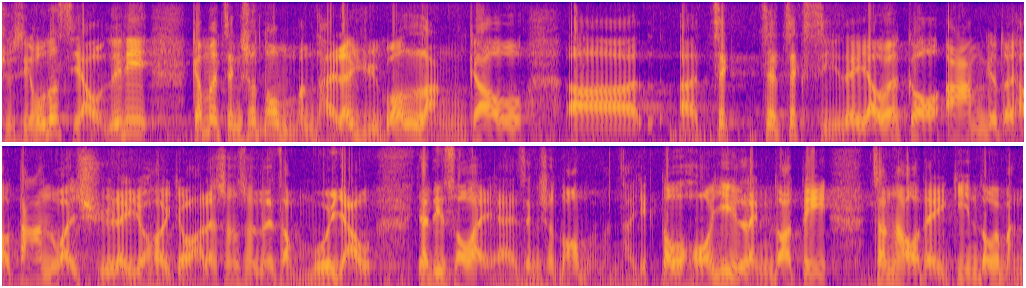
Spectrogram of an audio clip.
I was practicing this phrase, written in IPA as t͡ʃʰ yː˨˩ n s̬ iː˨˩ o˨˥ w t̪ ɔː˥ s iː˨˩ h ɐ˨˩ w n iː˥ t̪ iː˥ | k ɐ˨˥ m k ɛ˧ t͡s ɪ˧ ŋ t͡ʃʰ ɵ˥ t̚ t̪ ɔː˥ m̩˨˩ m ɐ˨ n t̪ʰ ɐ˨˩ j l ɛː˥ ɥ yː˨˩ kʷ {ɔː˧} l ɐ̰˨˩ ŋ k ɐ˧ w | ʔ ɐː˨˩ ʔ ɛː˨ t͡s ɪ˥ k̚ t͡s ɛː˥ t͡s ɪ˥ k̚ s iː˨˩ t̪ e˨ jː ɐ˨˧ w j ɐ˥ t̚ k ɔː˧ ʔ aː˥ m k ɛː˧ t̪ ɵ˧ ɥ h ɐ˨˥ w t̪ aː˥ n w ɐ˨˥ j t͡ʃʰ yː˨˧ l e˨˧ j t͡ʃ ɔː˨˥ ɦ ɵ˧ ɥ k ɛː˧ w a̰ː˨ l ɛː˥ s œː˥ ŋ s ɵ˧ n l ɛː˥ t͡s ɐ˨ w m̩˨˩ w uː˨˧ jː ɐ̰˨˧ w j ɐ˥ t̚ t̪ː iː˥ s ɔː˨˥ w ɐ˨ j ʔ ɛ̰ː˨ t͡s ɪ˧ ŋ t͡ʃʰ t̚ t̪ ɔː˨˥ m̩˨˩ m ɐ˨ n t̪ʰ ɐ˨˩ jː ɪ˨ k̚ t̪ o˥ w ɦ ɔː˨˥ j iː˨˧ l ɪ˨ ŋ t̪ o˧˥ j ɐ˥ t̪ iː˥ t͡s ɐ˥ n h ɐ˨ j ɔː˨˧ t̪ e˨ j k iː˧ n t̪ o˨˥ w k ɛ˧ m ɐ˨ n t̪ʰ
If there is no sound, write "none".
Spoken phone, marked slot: ɔː˨˥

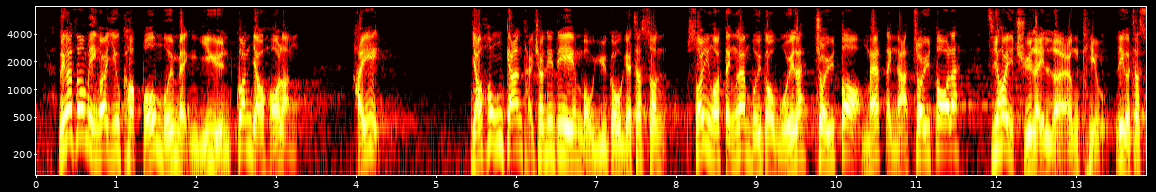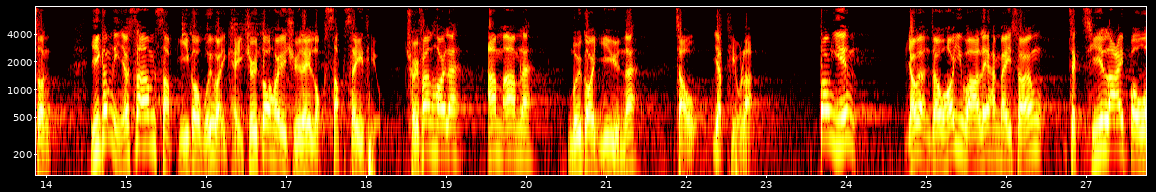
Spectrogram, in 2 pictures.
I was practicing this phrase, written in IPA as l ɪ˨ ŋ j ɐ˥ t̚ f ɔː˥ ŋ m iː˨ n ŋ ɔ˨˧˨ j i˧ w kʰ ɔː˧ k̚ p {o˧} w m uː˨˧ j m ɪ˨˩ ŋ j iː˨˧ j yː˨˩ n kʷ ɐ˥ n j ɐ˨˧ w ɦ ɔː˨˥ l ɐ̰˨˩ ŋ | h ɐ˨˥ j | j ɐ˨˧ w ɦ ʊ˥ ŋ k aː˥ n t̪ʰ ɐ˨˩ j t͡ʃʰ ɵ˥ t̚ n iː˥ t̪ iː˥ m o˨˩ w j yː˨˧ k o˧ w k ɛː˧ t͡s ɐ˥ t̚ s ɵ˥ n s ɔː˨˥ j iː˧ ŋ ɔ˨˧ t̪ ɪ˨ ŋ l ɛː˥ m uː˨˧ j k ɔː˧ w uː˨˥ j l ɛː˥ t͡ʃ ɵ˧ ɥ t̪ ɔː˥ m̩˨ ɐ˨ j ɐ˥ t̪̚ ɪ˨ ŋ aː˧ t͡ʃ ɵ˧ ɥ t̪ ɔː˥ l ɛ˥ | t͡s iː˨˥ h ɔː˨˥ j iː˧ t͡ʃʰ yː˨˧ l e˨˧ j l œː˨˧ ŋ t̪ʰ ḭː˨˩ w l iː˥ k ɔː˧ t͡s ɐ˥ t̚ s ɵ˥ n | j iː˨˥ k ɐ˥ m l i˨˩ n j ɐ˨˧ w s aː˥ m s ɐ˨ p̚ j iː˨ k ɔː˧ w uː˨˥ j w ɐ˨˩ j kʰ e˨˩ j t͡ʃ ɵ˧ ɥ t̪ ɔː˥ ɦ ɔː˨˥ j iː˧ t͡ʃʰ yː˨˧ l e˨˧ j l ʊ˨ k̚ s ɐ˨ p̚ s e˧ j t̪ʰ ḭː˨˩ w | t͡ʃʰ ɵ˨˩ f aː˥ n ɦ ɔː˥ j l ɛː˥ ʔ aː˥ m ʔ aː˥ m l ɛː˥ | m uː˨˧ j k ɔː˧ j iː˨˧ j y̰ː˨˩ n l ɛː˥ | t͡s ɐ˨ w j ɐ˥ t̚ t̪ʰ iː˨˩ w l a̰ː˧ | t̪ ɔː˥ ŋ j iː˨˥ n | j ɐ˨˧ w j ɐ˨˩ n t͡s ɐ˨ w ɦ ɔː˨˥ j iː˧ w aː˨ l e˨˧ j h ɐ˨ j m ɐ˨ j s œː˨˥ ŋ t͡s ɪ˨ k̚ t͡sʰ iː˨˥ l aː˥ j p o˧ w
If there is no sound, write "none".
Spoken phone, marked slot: o˨˥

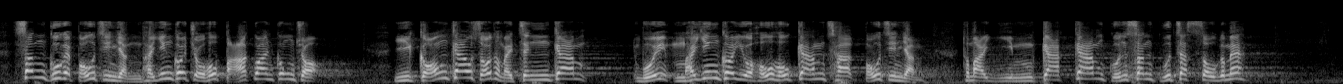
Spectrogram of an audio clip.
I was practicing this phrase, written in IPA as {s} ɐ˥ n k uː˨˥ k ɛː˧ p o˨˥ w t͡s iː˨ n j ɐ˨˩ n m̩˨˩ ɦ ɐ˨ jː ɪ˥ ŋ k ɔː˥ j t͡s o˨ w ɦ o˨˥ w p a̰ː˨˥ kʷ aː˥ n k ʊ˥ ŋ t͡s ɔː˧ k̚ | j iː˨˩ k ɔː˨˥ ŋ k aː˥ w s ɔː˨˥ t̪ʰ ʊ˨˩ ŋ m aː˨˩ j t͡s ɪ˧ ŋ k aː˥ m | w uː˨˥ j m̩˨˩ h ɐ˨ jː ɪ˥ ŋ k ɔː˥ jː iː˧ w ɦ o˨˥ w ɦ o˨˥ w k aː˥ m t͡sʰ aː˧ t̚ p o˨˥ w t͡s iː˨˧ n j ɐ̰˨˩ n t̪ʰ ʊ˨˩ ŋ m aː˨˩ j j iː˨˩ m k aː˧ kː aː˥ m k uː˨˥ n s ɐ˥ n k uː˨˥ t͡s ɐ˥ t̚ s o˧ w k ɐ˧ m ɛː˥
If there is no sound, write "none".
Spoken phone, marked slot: s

